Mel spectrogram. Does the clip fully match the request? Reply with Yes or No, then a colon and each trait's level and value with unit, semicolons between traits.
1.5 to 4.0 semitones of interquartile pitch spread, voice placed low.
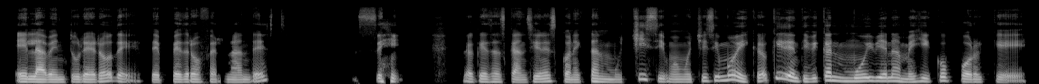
No: average, 4.8 semitones; low, 130 Hz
